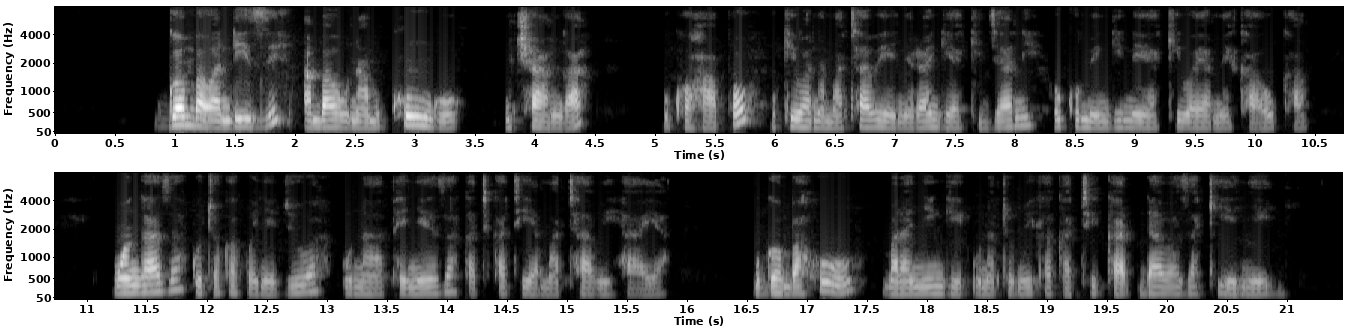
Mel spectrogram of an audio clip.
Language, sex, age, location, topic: Swahili, female, 25-35, Nairobi, health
